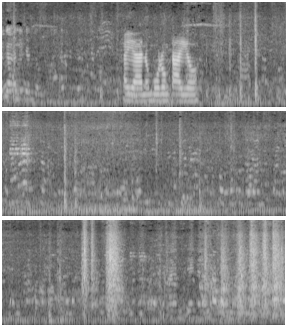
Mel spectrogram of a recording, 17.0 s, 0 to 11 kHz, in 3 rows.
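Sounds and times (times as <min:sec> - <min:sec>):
workers talking: 0:00.0 - 0:17.0.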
